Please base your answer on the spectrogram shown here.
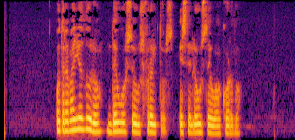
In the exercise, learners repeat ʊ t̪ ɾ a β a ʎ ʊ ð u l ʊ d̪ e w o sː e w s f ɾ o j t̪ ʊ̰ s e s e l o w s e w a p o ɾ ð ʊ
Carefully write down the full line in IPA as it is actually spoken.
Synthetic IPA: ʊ t̪ ɾ a β a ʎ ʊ ð u ɾ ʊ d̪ e w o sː e w s f ɾ o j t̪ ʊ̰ s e s e l o w s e w a k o ɾ ð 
